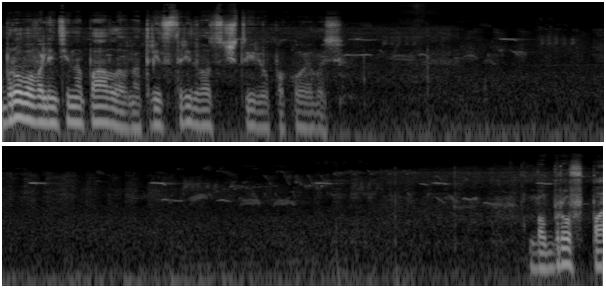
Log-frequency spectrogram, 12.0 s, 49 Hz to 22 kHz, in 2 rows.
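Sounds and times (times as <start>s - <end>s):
small birds chirping and singing: 0.0s - 12.0s
low steady rumble: 3.8s - 10.5s.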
